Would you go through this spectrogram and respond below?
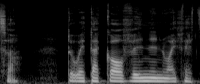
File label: "gofyn", Welsh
